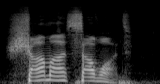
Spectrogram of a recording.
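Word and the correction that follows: Kshama Sawant: I have been raked over the coals for mispronouncing that in Seattle. The K is silent. – We're not in Seattle. Yeah, it's Shama Sawant.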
